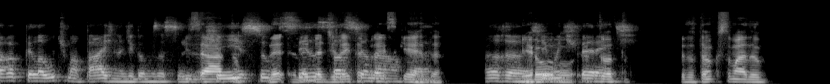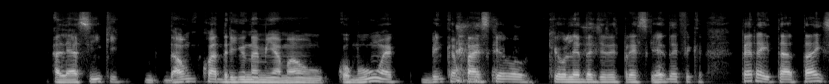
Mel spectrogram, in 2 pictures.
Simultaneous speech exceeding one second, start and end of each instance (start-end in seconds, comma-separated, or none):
1.8-4.4, 5.2-6.4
